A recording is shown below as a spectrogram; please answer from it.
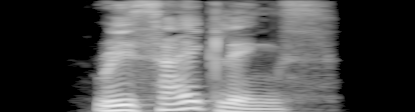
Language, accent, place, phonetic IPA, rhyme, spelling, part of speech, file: German, Germany, Berlin, [ʁiˈsaɪ̯klɪŋs], -aɪ̯klɪŋs, Recyclings, noun, De-Recyclings.ogg
- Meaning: genitive singular of Recycling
